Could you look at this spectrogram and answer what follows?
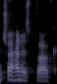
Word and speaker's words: Johannesburg: I did some research on the internet, and I found a course based in South Africa, actually, in Johannesburg. Is that how you pronounce it? Johannesburg.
